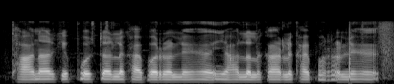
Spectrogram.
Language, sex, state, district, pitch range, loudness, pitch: Magahi, male, Bihar, Jamui, 115-120 Hz, -21 LUFS, 115 Hz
